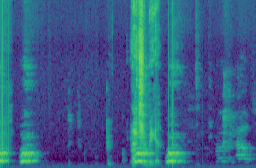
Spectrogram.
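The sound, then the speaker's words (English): A dog barks in a few short, loud bursts, clustered near the middle, while people talk quietly around them over a steady low hum. “You know, we could just edit out the dog barking.”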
